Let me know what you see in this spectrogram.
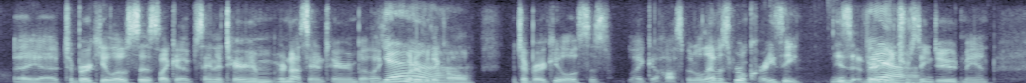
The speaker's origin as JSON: {"language": "English", "town": "Dallas", "region": "Texas", "country": "United States", "tie": "born or raised there", "said": "I grew up in Dallas, Texas."}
